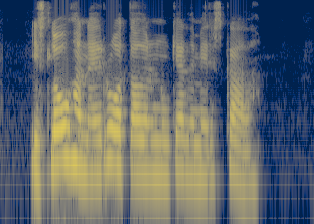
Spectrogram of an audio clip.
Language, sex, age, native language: Icelandic, female, 50-59, Icelandic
